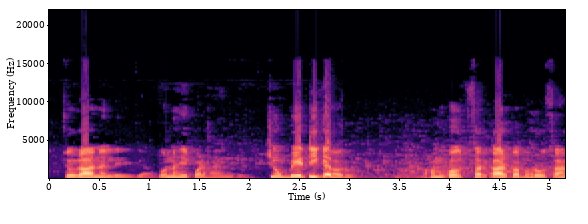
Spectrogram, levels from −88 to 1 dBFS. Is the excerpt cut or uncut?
cut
